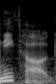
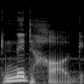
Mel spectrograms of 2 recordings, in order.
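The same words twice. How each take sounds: First: The middle consonant is a th sound. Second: The middle consonant is a d sound. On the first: "pronounced as th, like in Nidhogg in the newest God of War game" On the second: "not like Nidhogg in Final Fantasy fourteen"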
